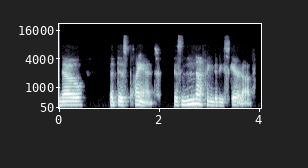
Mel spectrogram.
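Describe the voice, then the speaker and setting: At a fairly slow pace, a woman with a normal speaking voice talks using ordinary pitch variation. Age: 50s. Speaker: hemp dispensary co-owner. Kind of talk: casual interview.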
